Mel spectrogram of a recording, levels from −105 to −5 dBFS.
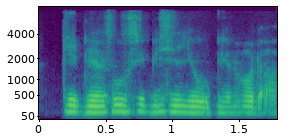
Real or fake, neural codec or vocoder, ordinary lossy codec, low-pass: fake; autoencoder, 22.05 kHz, a latent of 192 numbers a frame, VITS, trained on one speaker; AAC, 32 kbps; 7.2 kHz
